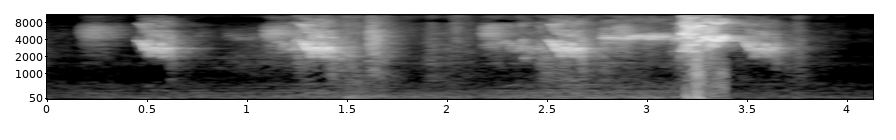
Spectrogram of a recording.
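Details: Lutino lovebirds give sharp, high chirps and squeaky chatter in short bursts, ending in a louder shrill screech.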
